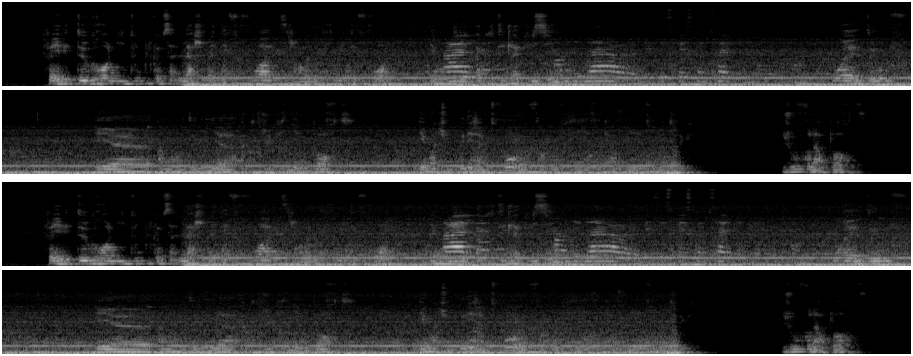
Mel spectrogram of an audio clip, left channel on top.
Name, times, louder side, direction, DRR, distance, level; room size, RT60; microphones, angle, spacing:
voice 1, 0.4-4.7 5.0-5.7 8.3-9.0 10.0-12.6 13.3-16.0 16.9-17.6, right 1 dB, 15° left, 0.7 m, -35 dB
sound 1, 1.8-15.8, equal, 25° right, 0.9 m, -31 dB
voice 2, 4.4-5.0 5.3-8.1 13.7-13.9, right 4 dB, 60° right, 0.8 m, -35 dB
2.9 x 2.0 x 3.4 m
head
